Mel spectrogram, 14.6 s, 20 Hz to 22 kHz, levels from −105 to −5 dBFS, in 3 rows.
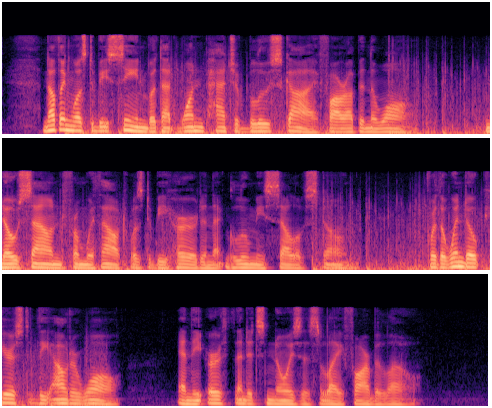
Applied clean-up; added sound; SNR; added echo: none; Wind; 13 dB; none.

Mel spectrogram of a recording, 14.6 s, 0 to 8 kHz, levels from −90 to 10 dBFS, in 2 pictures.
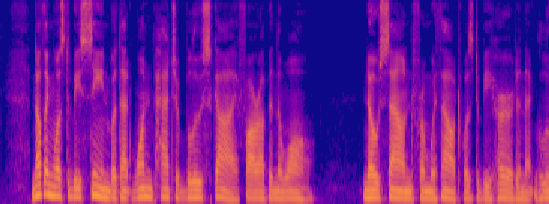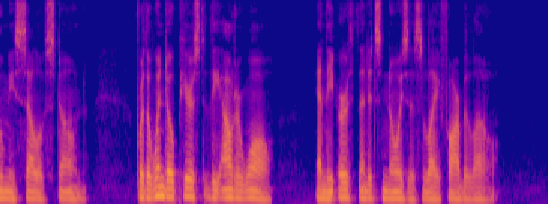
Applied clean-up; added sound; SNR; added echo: none; none; none; none.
